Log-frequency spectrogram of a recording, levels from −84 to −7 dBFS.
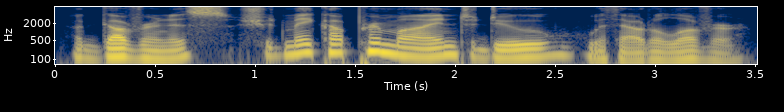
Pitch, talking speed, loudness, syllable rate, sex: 120 Hz, 205 wpm, -20 LUFS, 4.9 syllables/s, male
